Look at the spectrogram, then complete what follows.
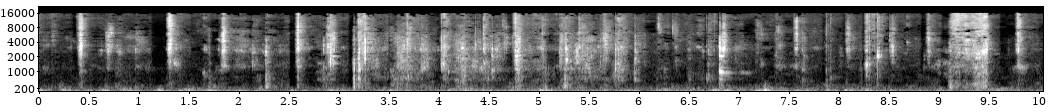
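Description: Cooked crab shells cracking and crunching as they are broken apart by hand and chewed, a quick irregular run of sharp cracks and clicks.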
